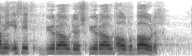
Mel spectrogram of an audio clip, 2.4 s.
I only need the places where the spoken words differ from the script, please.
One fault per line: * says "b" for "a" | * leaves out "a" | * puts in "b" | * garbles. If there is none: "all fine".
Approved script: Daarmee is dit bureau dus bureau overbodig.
all fine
